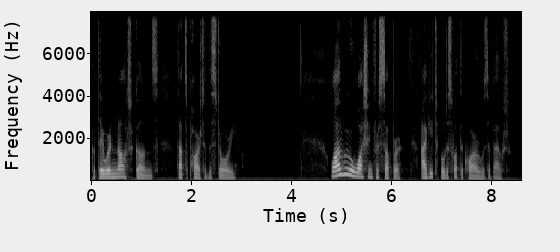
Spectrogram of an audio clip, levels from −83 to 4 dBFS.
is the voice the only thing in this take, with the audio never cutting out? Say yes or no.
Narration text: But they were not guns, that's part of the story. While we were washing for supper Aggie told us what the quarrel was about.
no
